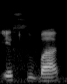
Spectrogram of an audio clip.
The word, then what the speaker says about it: Esubag: s subac is it a subac did I pronounce it properly yes it's called a subac okay so and that sounds that sounds bakosi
